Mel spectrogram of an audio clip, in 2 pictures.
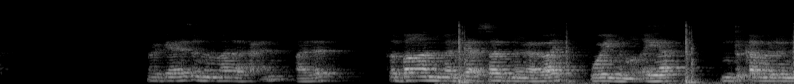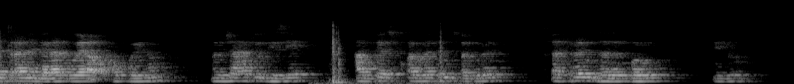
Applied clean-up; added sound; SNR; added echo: none; Squeak; 11 dB; reverberation time 0.5 s.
